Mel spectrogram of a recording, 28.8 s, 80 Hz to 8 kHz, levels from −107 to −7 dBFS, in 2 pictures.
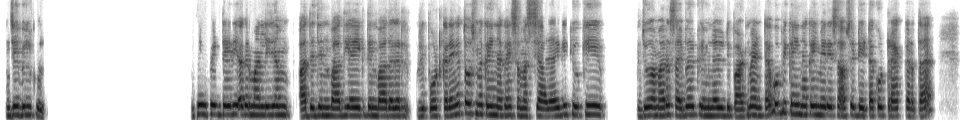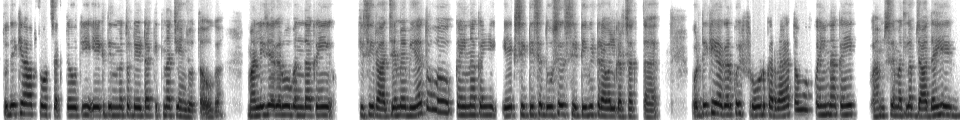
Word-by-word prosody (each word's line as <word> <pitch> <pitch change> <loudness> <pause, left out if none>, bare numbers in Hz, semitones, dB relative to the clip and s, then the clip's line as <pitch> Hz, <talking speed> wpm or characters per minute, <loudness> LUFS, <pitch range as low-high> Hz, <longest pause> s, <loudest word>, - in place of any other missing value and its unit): जी 210 +2 +2
बिल्कुल। 210 - -1 2.3
जी 230 0 +3
फिर, 225 0 +1
डेली 220 +1 +2
अगर 220 +1 +2
मान 215 -1 +2
लीजिए 210 +1 +2
हम 215 -1 0 0.2
आधे 180 +3 +2
दिन 200 0 +1
बाद 190 0 +1
या 200 -1 +3
1 195 0 +2
दिन 200 -1 +1
बाद 190 0 +2
अगर 190 0 +2 0.3
रिपोर्ट 190 +2 -1
करेंगे 200 +4 +2
तो 250 - +4
उसमें 245 -2 -1
कहीं 215 -1 +2
न 205 -2 +1
कहीं 205 0 0
समस्या 190 -1 -1
आ - - +1
जाएगी 195 +4 +2
क्योंकि, 220 0 +1 0.6
जो 200 +3 +2
हमारा 200 +1 +1
साइबर 210 0 +1
क्रिमिनल 195 -2 +2
डिपार्टमेंट 195 +2 -1
है - - +1
वो 240 - +1
भी 275 +1 -2
कहीं 230 -1 +2
न 220 - +1
कहीं 215 0 +2
मेरे 210 0 +2
हिसाब 205 -1 -1
से 210 - 0
डाटा 190 -2 0
को 205 - +4
ट्रैक 185 0 -1
करता 180 -1 -2
है। - - -4 0.5
तो - - +1
देखिए 230 +2 +2
आप 230 -1 +2
सोच 215 -1 +1
सकते 405 - -3
हो 400 0 +4
कि 425 0 +2
एक 395 - -3
दिन 210 0 0
में 200 - -1
तो 215 - -1
डाटा 200 -1 +1
कितना 205 0 -2
चेंज 195 -4 -2
होता 155 -1 -3
होगा। - - -4 0.4
मान 185 0 +2
लीजिए 215 +2 +3
अगर 220 -1 +3
वो 215 0 +4
बंदा 205 -1 0
कहीं 415 0 +3 0.4
किसी 205 +1 0
राज्य 190 -1 +1
में 205 0 +2
भी 195 0 +3
है, 230 +4 +3
तो 355 +9 -4
वो 280 -6 +1
कहीं 210 -1 +2
न 215 - +1
कहीं 210 -1 0 0.2
एक 405 0 0
सिटी 210 -1 -1
से 230 +2 0
दूसरे 210 +2 +2
सिटी 200 -1 0
भी 215 +1 0
ट्रैवल 185 -3 +2
कर 180 -1 -2
सकता 180 -1 -5
है। 160 - -7 0.5
और - - 0
देखिए 230 +3 +1
अगर 220 -1 +3
कोई 240 +1 0
फ़्रॉड 215 -1 0
कर 200 -2 +1
रहा 185 +1 +2
है 210 - 0
तो - - 0
वो 340 - -1
कहीं 220 0 +1
ना 225 -1 0
कहीं 220 +1 +3 0.3
हमसे 195 +4 -3
मतलब 205 +1 -1
ज़्यादा 185 0 +1
ही 210 0 +3
205 Hz, 220 wpm, -22 LUFS, 195-220 Hz, 2.3 s, तो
